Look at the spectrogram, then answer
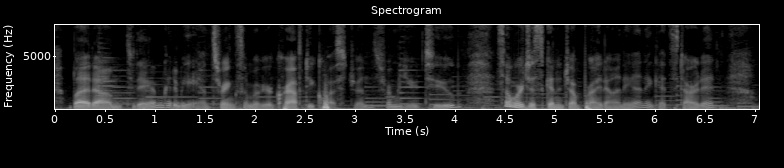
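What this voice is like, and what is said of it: Congested voice from a cold. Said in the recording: “I'm still got a cold, so excuse the weird voice.”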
